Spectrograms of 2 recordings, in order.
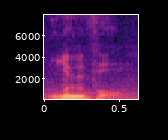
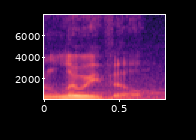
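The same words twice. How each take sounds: First: It uses the pronunciation local to the region. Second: It uses another pronunciation heard outside the region. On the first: The speaker is from the region. The speaker calls it right. "but it's Louisville" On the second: The speaker is not from the region. The speaker calls it wrong. "or Louisville"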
